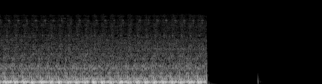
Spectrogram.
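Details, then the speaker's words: Yamaha Vixion after replacing starter motor carbon brushes, running after a successful electric start: even, steady idle with regular firing pulses and no misses, then a clean shutdown; engine normal. "Oke berhasil Alhamdulillah sudah nyala ya alhamdulillah bisa starternya sudah tidak ada masalah"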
